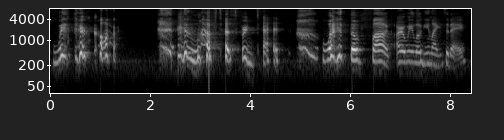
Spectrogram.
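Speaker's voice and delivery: mock despair at the mirror; laughing self-roast.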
